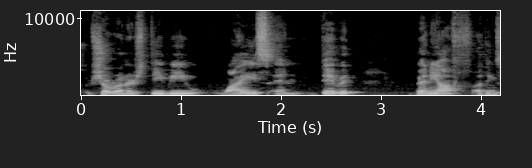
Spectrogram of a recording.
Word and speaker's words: Benioff: Weiss and David Benioff, I think is how you say it.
